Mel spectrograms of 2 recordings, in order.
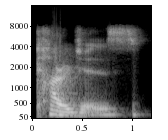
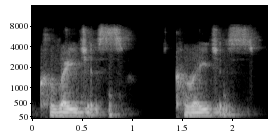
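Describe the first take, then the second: First: "courageous" wrongly stressed as COUR-ageous; wrong first-syllable stress. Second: "courageous" with RAGE stressed, cou-RA-geous; second-syllable stress. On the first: Teacher showing what not to say, first-syllable stress on "courageous". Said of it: "we're not saying courageous". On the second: Teacher showing the correct form, second-syllable stress on "courageous". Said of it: "so ray is the stressed syllable". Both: Shown as a demonstration.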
